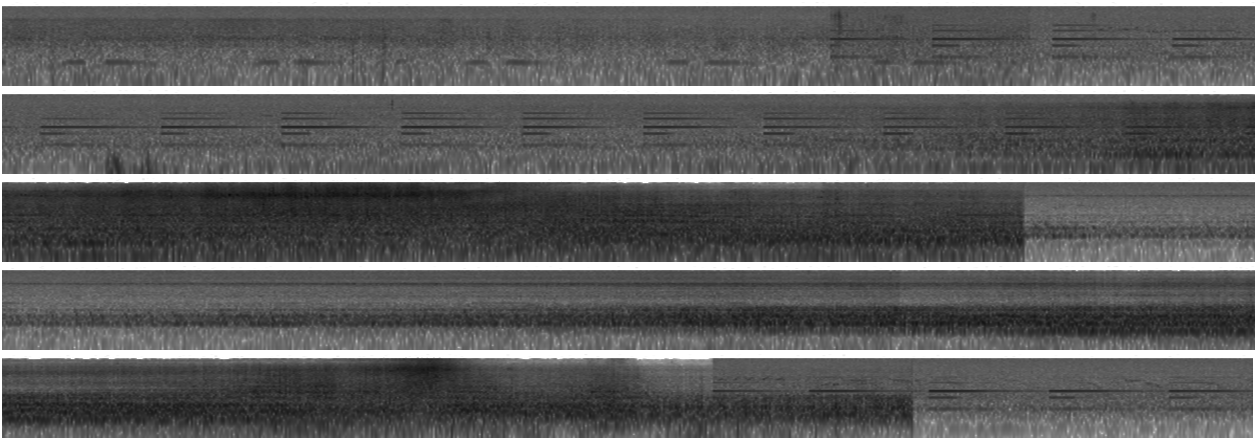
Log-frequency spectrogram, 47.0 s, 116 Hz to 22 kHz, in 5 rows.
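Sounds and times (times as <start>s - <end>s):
train passing on track: 0.0s - 46.9s
repeating electronic beep: 42.9s - 46.9s.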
